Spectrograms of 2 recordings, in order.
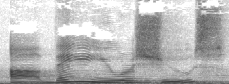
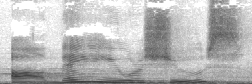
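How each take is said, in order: Both takes have the same delivery.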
